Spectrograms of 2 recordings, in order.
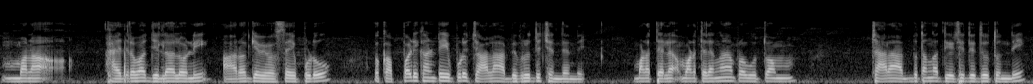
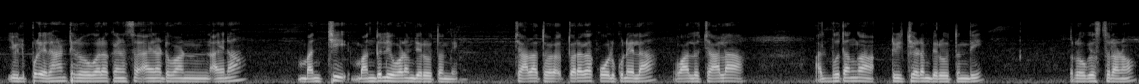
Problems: constant background noise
